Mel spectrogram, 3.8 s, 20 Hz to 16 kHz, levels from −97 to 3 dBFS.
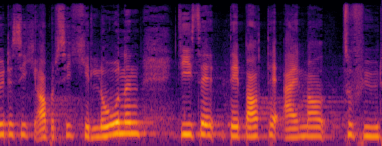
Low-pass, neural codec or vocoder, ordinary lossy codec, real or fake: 14.4 kHz; none; none; real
